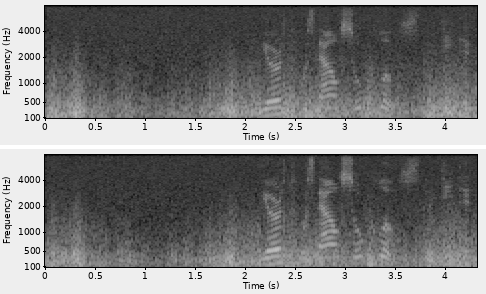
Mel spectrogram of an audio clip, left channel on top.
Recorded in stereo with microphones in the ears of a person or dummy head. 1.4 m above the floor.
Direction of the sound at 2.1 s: 20° right (ahead or behind).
